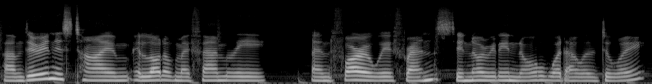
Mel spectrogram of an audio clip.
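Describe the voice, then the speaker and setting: A woman's voice: lowish voice, fairly even intonation, moderate pace, a little mellow, smooth, faint music behind. A young woman from Cameroon telling her own college story in a casual, earnest, reflective way, often musing and correcting herself. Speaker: vlogger.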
